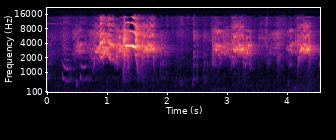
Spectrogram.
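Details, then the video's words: Budgerigars chirping: bursts of bright, scratchy chatter and short squawks, a loud burst near the start, then two further chattering phrases after a brief pause. "budgies chirping sound"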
